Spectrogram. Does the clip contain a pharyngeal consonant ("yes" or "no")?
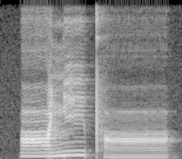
no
